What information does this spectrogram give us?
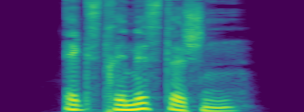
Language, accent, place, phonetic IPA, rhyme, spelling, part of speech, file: German, Germany, Berlin, [ɛkstʁeˈmɪstɪʃn̩], -ɪstɪʃn̩, extremistischen, adjective, De-extremistischen.ogg
- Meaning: inflection of extremistisch: 1. strong genitive masculine/neuter singular 2. weak/mixed genitive/dative all-gender singular 3. strong/weak/mixed accusative masculine singular 4. strong dative plural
